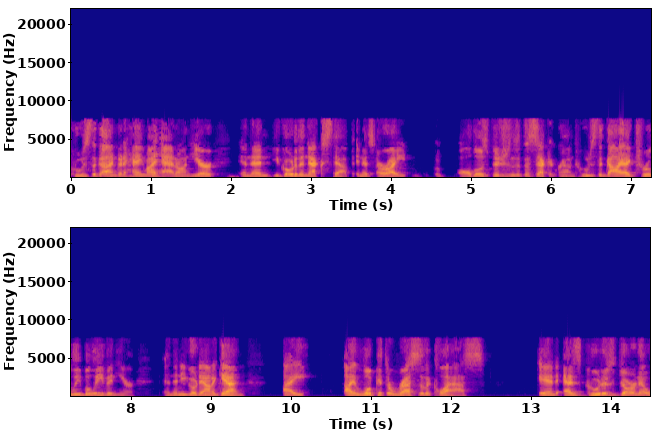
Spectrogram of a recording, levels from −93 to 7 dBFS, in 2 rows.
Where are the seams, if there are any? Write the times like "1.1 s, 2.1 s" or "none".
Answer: none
